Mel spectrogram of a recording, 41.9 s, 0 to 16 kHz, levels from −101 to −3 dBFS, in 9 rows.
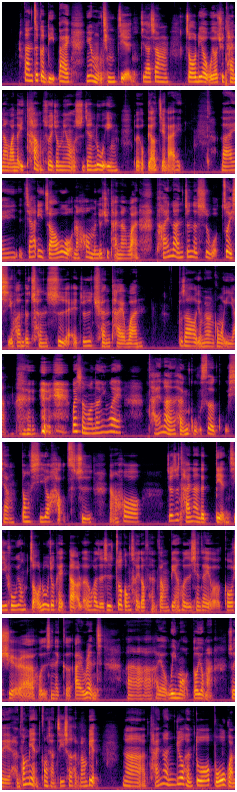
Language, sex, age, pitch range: Chinese, female, 20-39, 160-215 Hz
